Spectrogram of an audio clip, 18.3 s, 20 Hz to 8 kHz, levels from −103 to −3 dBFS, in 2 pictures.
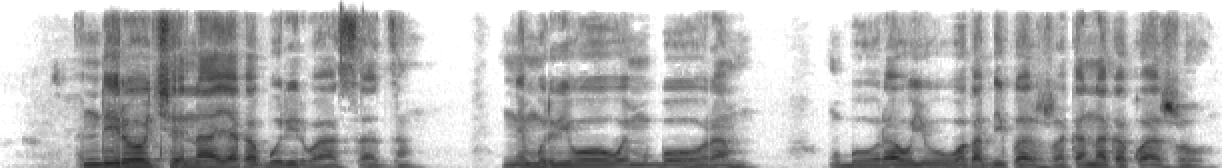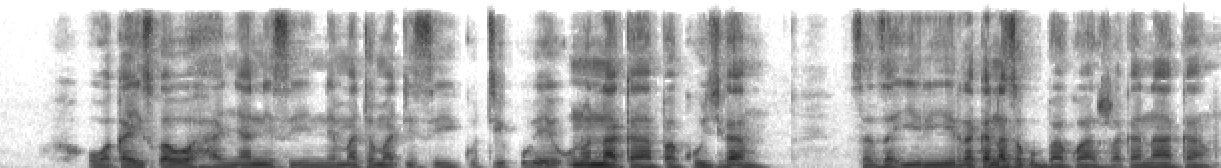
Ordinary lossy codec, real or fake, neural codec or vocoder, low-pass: AAC, 48 kbps; real; none; 7.2 kHz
